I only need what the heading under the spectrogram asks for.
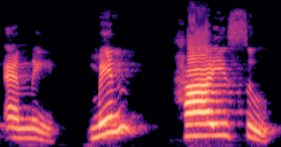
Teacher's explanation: Jadi bacanya nun sukun itu jelas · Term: idhar halqi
